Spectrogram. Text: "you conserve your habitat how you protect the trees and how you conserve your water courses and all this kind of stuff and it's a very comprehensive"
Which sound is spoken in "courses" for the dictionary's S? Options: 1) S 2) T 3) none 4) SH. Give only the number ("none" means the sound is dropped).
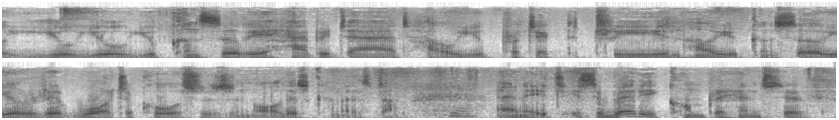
1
